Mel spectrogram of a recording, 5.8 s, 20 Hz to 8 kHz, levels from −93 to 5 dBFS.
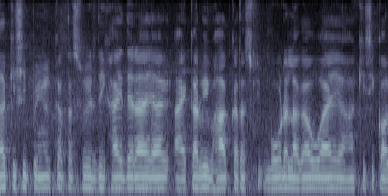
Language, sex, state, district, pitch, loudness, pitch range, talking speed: Hindi, male, Maharashtra, Nagpur, 115 Hz, -32 LUFS, 110-115 Hz, 215 wpm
